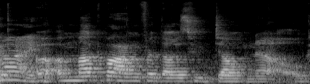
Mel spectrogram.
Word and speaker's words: mukbang: Mukbang? Mukbang. That's how it's pronounced, I think.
